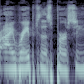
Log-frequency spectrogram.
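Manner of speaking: ordinary talk, nothing marked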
